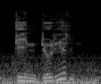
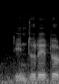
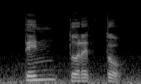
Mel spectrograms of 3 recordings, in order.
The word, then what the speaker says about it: Tintoretto: আচ্ছা, টিনটোরিয়ার ইটালিয়ান উচ্চারণ কি মশাই? টিনটোরিয়ার কিছু নেই, টিনটোরেটর আছে। ওই হলো Tintoretto.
